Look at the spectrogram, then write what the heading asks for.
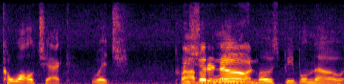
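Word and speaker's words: Kowalczyk: feel better uh but you pronounce that kowalek which probably most people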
